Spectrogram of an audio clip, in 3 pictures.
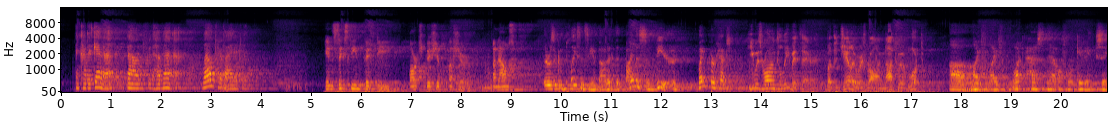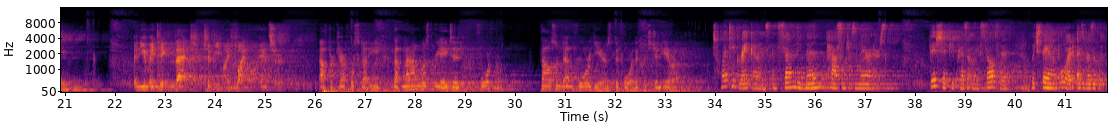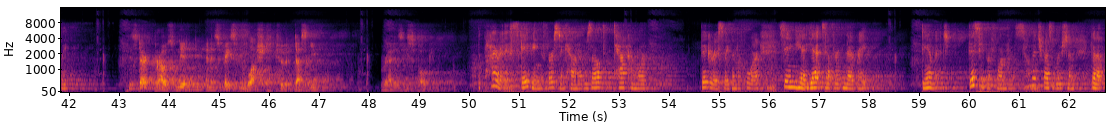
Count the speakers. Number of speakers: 6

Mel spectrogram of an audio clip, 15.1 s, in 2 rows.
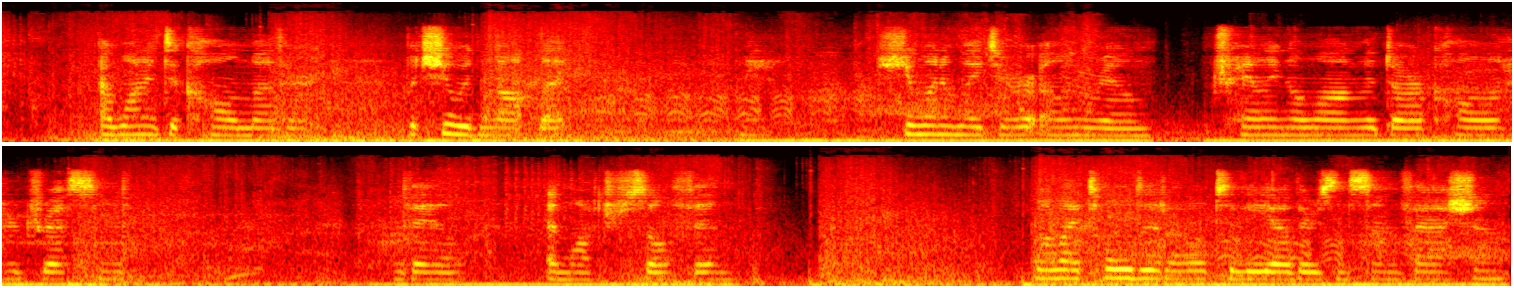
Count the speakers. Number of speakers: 1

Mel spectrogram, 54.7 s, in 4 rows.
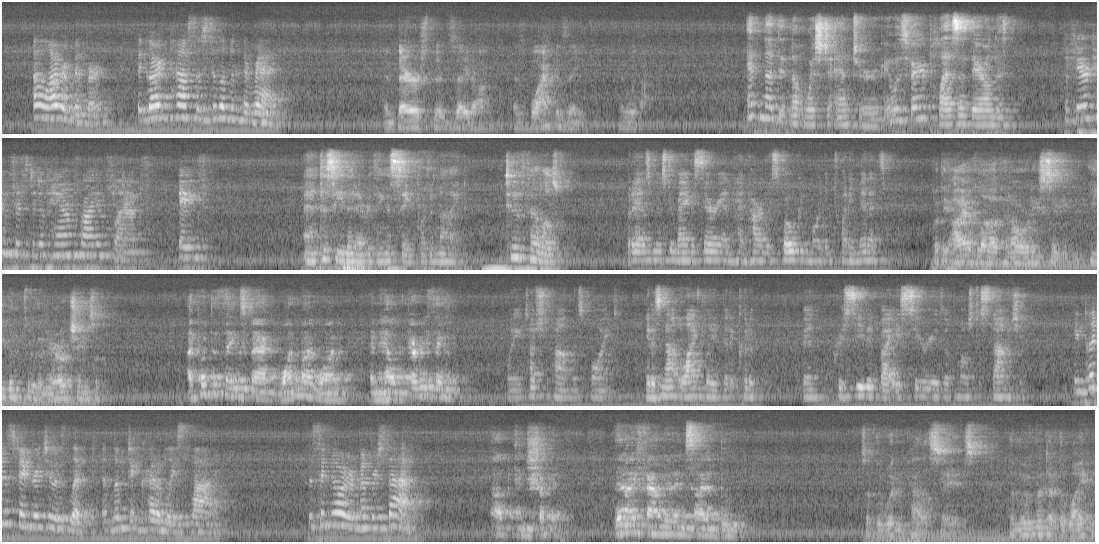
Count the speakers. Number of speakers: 8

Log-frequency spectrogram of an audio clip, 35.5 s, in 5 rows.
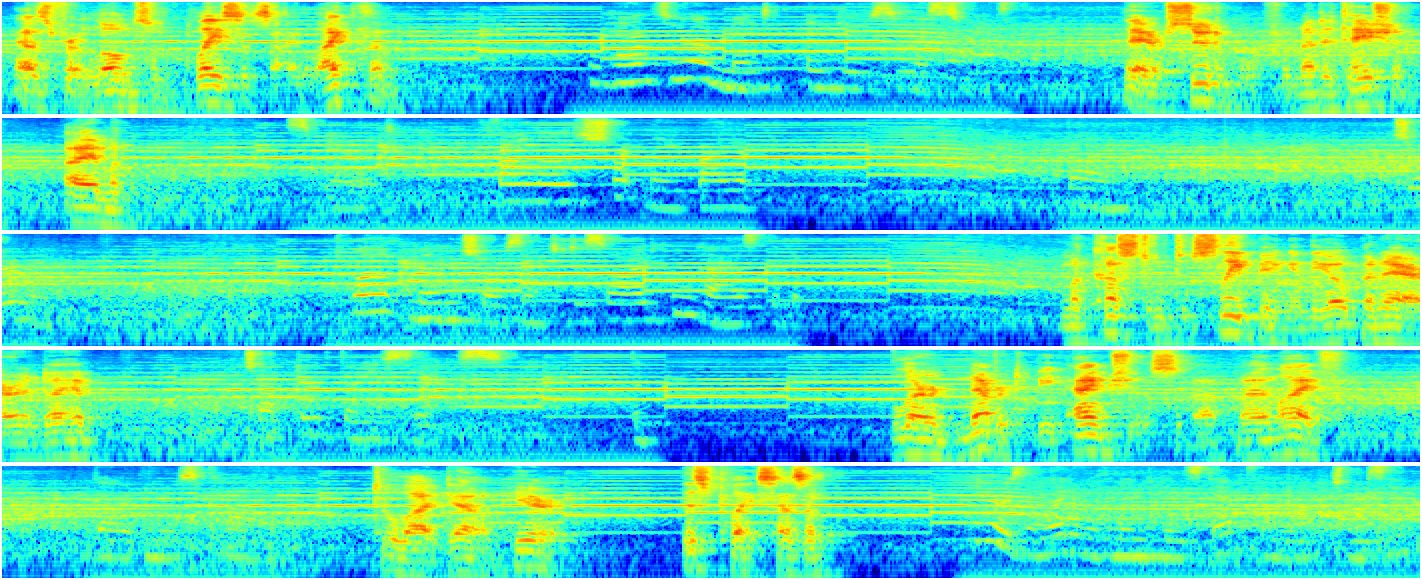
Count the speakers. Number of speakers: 2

